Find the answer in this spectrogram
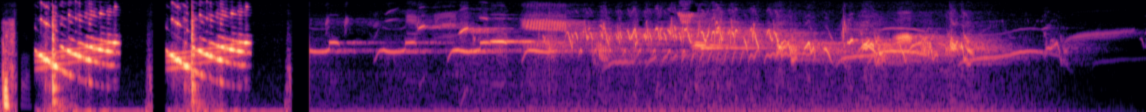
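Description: Birds chirping and trilling, a busy mix of high songbird calls that fades away near the end. Before it, in the first two seconds, come two short, loud sweeping calls about a second apart.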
